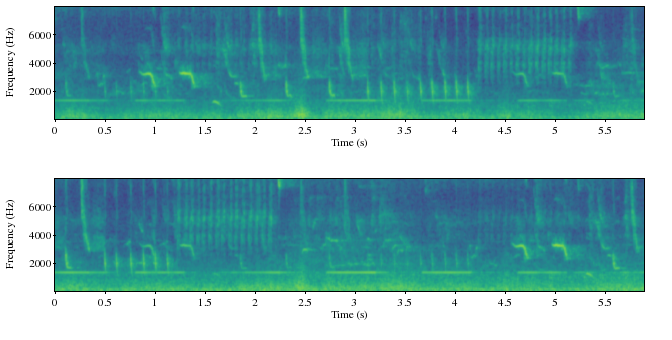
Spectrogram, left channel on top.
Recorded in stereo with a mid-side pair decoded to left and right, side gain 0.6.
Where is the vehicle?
30° right.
